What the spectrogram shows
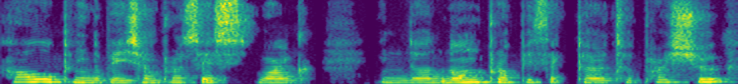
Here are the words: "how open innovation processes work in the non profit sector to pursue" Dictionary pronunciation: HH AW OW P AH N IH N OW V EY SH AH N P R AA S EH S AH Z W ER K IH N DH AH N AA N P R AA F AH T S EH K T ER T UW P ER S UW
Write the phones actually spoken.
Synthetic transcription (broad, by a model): HH AW OW P AH N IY N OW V EY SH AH N P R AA S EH S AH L K IH N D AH N AA N P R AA P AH S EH K T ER T UW P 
